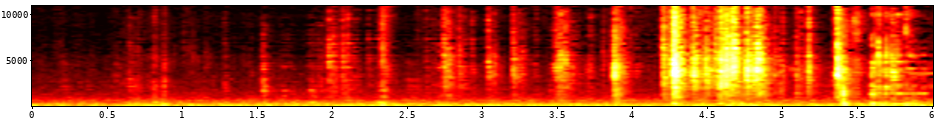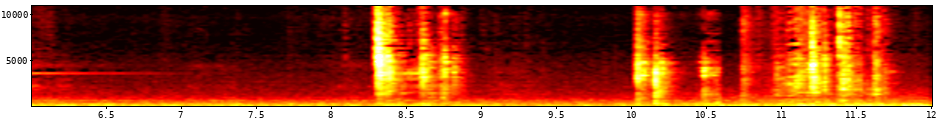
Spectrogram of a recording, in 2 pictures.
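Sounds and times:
metallic clicks and scrapes: 10.0s - 11.9s.

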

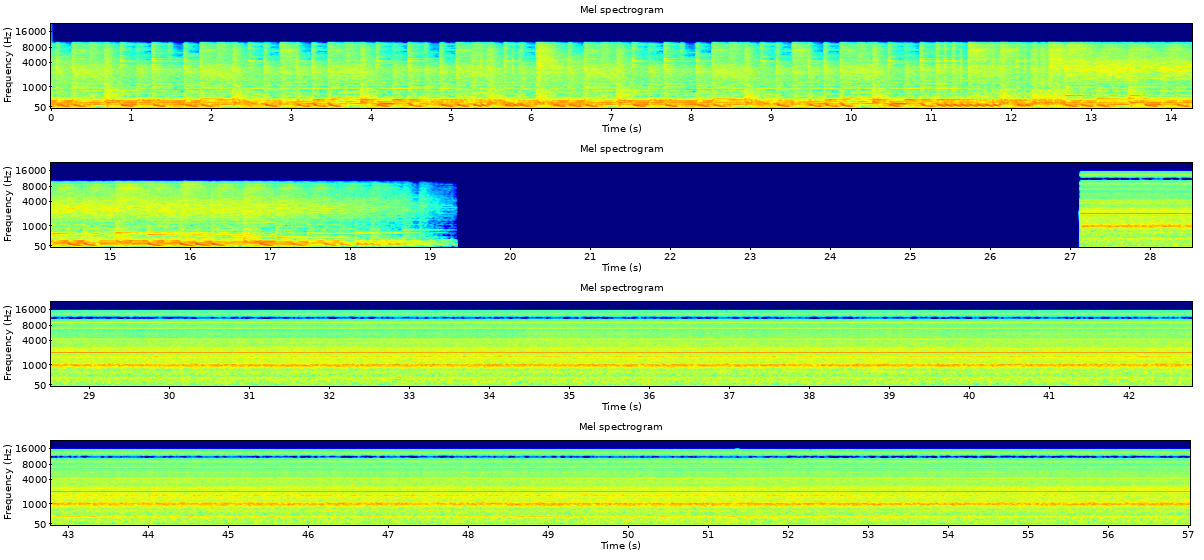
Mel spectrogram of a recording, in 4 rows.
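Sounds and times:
milling spindle whining: 27.2s - 57.0s.

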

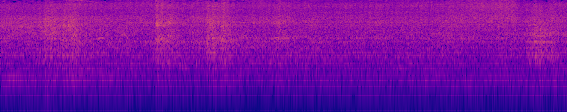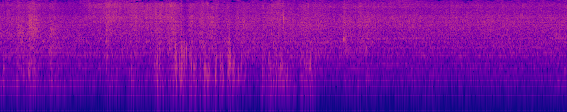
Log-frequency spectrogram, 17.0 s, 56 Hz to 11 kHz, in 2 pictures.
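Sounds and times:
rumble of motor traffic: 0.0s - 17.0s
wind buffeting microphone: 10.0s - 14.1s.

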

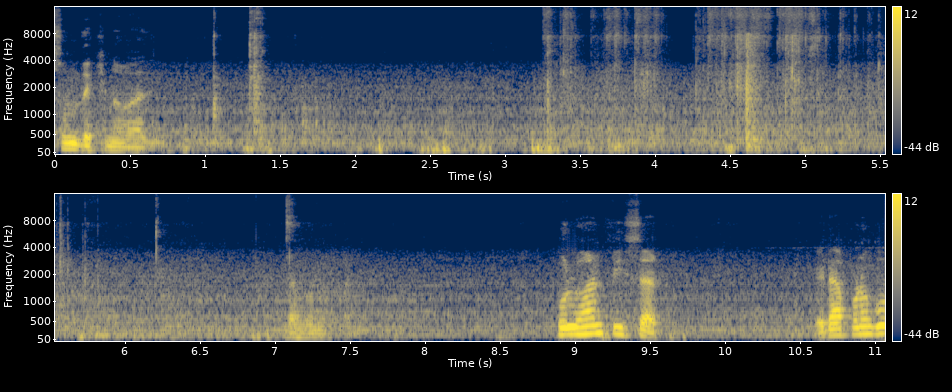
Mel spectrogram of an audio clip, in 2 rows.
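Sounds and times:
plastic packaging crinkling: 3.2s - 5.9s.

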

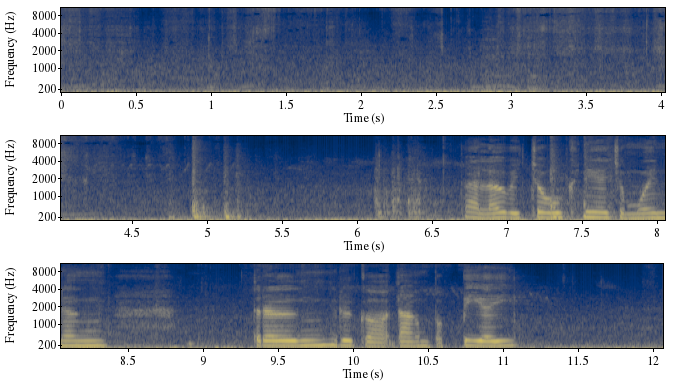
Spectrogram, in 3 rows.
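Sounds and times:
leaves rustling against phone: 0.0s - 5.4s.

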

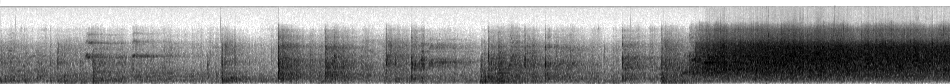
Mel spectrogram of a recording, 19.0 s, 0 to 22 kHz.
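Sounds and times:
tennis ball bouncing on court: 4.4s - 13.6s
tennis ball hit by rackets: 5.5s - 11.6s, 12.2s - 13.6s.

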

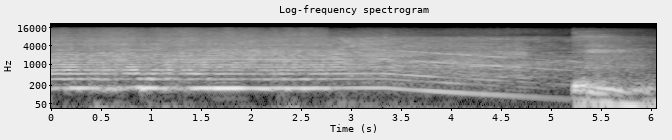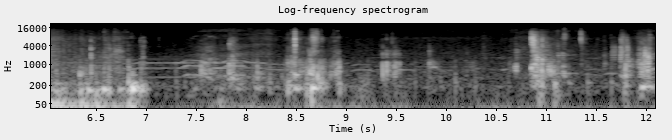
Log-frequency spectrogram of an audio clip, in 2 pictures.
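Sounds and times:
orbital sander humming: 0.0s - 6.6s.

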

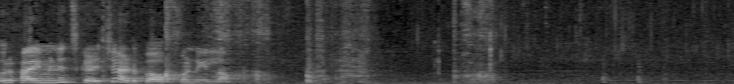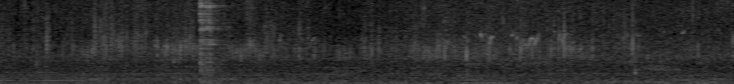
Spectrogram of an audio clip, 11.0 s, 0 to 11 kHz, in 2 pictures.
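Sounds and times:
potatoes sizzling in oil: 0.0s - 11.0s
spatula scraping: 0.7s - 3.9s.

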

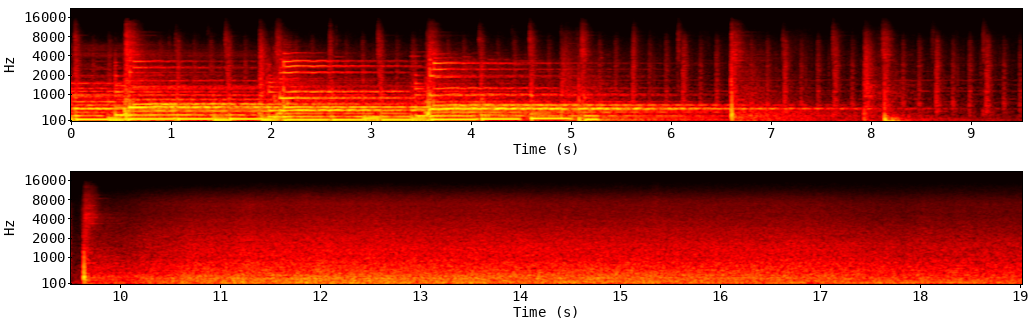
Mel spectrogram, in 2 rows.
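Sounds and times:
steady rushing noise: 5.4s - 19.0s.

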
